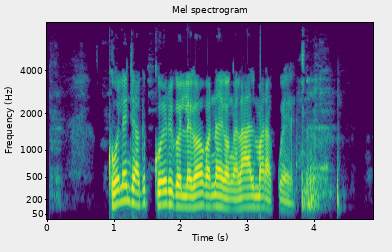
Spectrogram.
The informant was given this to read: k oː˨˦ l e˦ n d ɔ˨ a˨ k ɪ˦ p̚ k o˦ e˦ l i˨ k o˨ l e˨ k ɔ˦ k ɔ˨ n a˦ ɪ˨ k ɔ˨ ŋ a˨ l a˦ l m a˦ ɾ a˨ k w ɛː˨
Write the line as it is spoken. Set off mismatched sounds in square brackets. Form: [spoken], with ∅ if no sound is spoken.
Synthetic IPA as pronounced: k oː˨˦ l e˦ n [d͡ʒ] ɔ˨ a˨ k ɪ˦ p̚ k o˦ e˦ [ɾ] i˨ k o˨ l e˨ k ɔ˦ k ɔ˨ n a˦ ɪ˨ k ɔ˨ ŋ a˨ l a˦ l m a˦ ɾ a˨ k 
